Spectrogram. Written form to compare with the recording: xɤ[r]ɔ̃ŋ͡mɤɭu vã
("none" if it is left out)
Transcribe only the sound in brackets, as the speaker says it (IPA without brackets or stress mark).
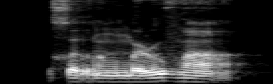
r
